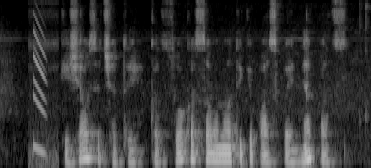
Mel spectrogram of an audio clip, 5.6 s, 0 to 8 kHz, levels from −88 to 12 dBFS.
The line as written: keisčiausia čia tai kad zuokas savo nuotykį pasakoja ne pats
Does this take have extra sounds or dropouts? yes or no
yes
